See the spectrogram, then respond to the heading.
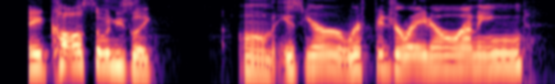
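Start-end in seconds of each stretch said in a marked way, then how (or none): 1.6-3.5 put-on cartoon frog puppet voice. Retelling a meme where a frog prank-calls someone: imitating Kermit the Frog. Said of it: "Kermit the Frog is, like, doing, like, prank calls".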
